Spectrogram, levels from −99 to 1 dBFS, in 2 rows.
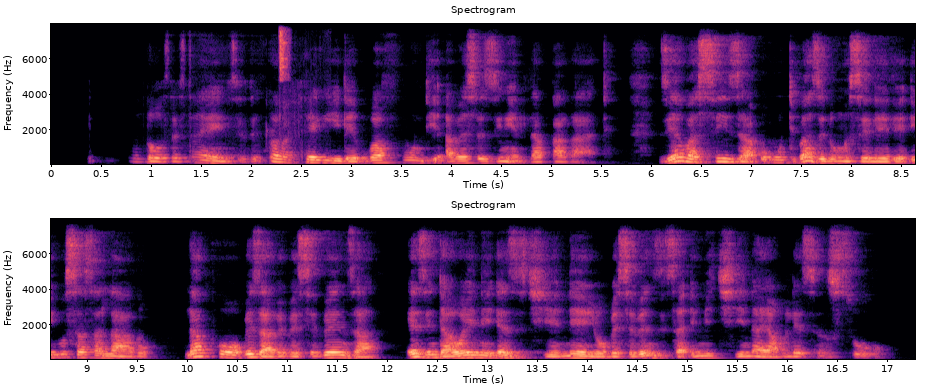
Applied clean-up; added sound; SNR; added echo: neural mask model DeepFilterNet 3.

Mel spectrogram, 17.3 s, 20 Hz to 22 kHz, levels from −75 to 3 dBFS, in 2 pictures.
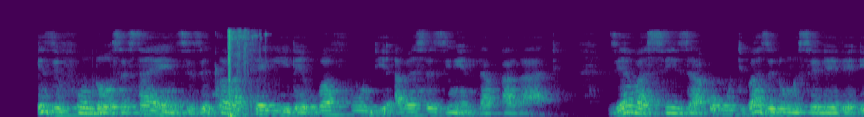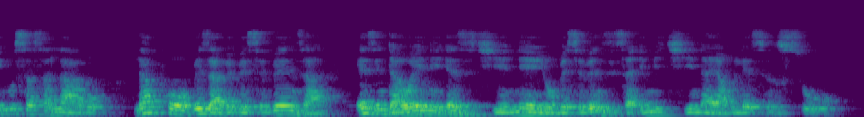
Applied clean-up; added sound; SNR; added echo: none; Coin (dropping); 3 dB; reverberation time 0.6 s.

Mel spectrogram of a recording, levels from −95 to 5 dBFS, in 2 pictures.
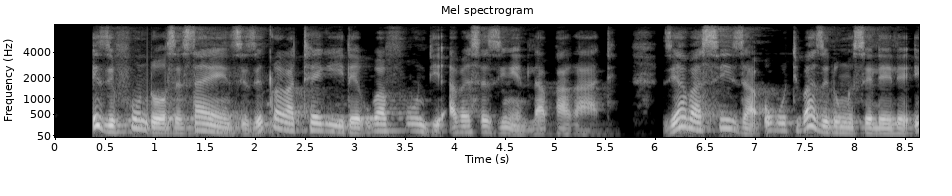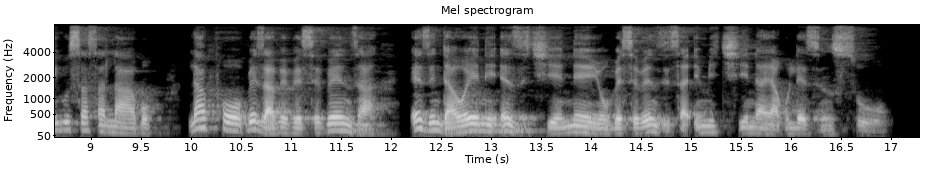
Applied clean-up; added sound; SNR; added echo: none; none; none; none.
